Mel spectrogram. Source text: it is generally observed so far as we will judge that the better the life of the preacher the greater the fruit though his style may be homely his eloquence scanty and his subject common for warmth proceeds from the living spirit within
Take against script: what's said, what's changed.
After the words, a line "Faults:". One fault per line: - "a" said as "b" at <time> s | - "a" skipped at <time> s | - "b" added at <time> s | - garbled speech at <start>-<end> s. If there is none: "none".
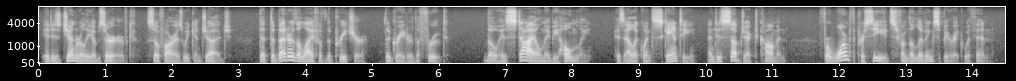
it is generally observed so far as we can judge that the better the life of the preacher the greater the fruit though his style may be homely his eloquence scanty and his subject common for warmth proceeds from the living spirit within
Faults:
- "will" said as "can" at 2.3 s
